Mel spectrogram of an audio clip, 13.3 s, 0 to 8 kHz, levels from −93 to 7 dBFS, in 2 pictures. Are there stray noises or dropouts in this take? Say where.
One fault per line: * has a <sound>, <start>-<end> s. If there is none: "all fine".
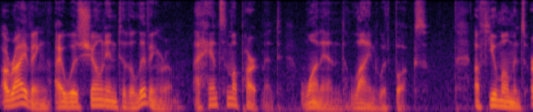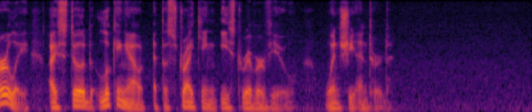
all fine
